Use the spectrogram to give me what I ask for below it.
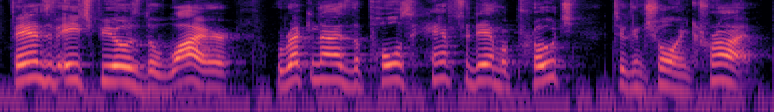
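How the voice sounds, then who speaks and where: A hoarse woman hosting a daily car news show, reading scripted news with jokey deadpan asides. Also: a little high, a little fast, faint music behind. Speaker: host.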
